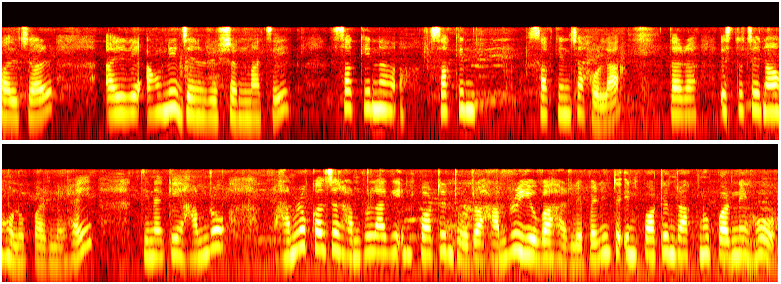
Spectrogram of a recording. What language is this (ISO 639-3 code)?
nep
